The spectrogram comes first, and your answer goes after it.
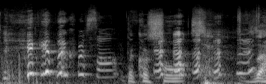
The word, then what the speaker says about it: croissant: you get it i think the t is supposed to be silent oh okay yeah you have to say with a little accent or it doesn't really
